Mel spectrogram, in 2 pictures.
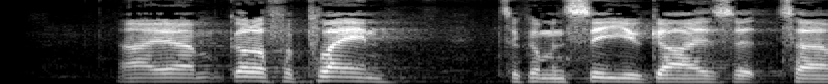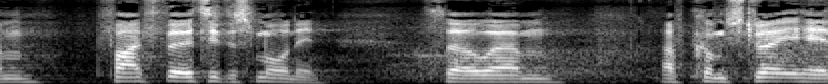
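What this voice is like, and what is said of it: Northern English accent. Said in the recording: “Sorry for the accent. It's Northern England. ... Manchester area.”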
